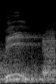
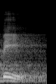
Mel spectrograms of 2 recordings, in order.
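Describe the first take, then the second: First: The vowel is a clear 'i' sound. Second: The vowel sounds like an 'e' sound. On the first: The speaker calls it right. "ba dikasrohkan" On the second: The speaker calls it wrong. "bukan B"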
